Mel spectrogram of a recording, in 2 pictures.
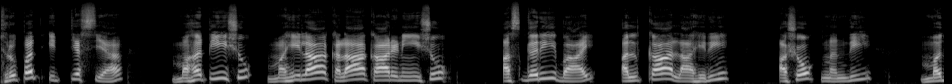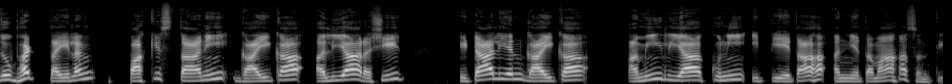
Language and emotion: Sanskrit, neutral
